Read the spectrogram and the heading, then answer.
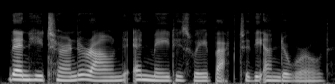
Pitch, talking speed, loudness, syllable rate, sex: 185 Hz, 215 wpm, -21 LUFS, 5.1 syllables/s, female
